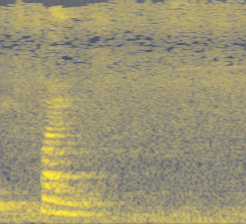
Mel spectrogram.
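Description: A woman speaks briefly and calmly nearby.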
